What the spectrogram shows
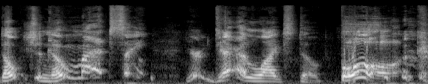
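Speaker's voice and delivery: very high, loud, shrill, booming, swooping cartoon dog voice. Joking about tripping, now sounding like Goofy: Goofy voice. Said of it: "Now I'm sounding like Goofy".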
